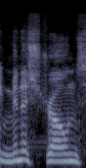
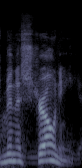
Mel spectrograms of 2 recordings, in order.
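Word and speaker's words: minestrone: So, I say minestron who? And they're like, "No, it's minestroni."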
